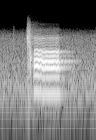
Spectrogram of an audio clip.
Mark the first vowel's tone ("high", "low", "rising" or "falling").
high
